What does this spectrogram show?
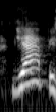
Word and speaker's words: Joppa: back then but I know it was it was pronounced Japy so that's why and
